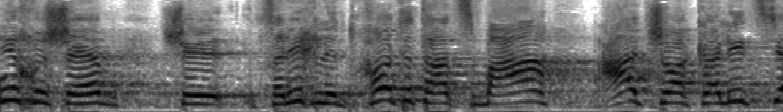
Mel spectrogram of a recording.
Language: Hebrew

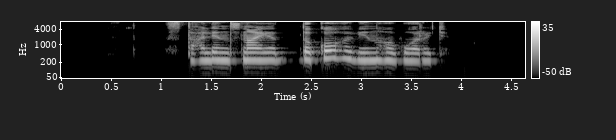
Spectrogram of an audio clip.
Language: Ukrainian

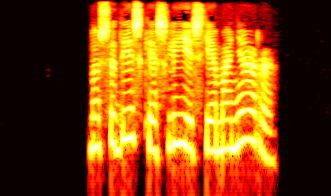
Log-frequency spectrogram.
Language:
Western Mari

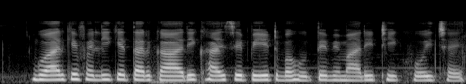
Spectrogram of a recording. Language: Magahi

